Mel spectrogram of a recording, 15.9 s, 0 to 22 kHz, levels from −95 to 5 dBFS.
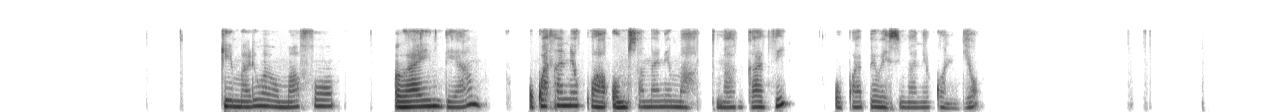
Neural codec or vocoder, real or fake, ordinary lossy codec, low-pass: none; real; Opus, 24 kbps; 7.2 kHz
